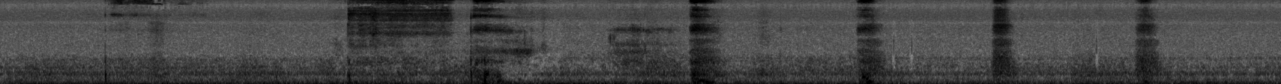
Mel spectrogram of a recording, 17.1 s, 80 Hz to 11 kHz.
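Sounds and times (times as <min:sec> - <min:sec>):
small dog snoring: 0:04.6 - 0:07.1, 0:09.2 - 0:09.7, 0:11.4 - 0:11.8.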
